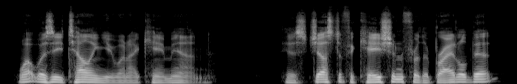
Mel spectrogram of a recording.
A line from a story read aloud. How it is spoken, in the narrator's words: asked as calmly as I could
